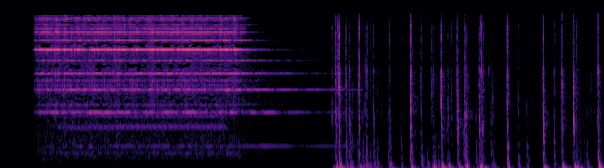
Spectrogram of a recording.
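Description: School bell ringing: a steady electric ring that stops about two and a half seconds in and dies away. From about three seconds in comes a quick, irregular run of clicks and knocks.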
